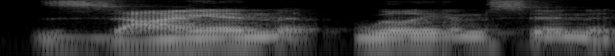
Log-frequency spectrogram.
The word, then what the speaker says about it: Zion Williamson: his name is actually supposed to be pronounced Zion Williamson, not Zion Williamson, but that he prefers for the announcers to say Zion Williamson uh, because it sounds cooler.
